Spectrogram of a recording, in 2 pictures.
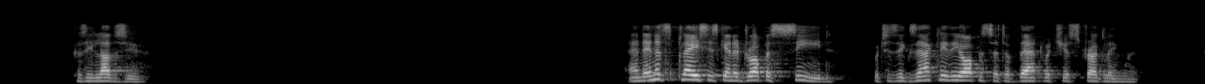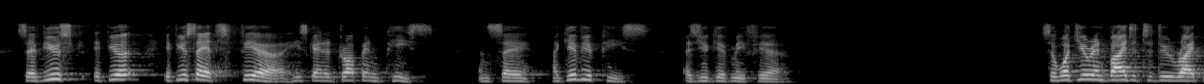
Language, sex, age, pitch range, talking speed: English, male, 30-49, 160-210 Hz, 145 wpm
